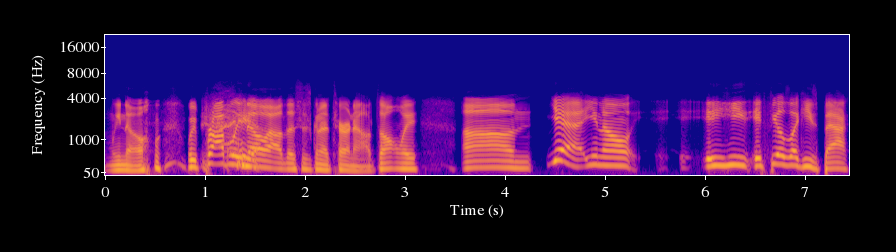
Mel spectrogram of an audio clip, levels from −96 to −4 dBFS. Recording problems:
muffled; very slightly; fading above 3.5 kHz

